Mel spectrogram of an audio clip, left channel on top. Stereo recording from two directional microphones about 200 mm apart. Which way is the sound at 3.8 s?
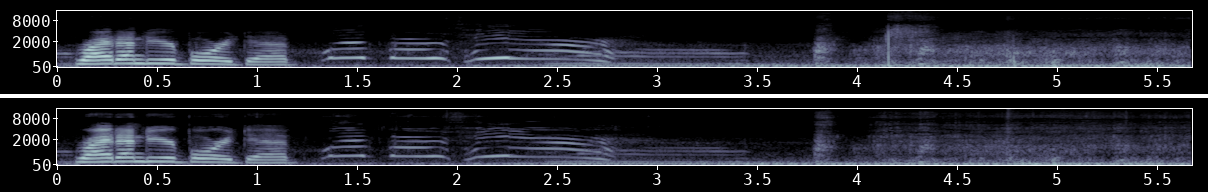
35° right (ahead or behind).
